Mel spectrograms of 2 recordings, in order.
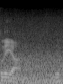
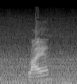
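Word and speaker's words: South Lyon: Lion? Lion. So you pronounce it Lion, okay.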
